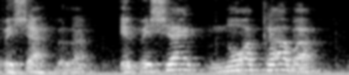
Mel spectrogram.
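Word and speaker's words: פסח: les estuve enseñando que en hebreo la Pascua se pronuncia pesac verdad el pesac no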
